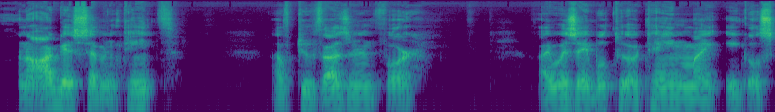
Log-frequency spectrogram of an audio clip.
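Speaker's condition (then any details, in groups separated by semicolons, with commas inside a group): Cerebral palsy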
